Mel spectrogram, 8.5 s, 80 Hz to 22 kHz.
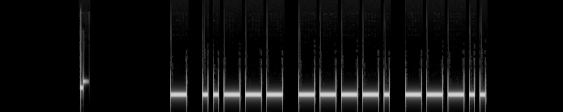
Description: Morse code, heard as a keyed tone, about 15 wpm, 700 Hz. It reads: T298
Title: Numbers - Contest Style - 4-Digit 15wpm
